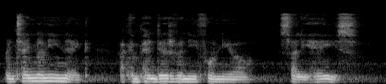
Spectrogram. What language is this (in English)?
Welsh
